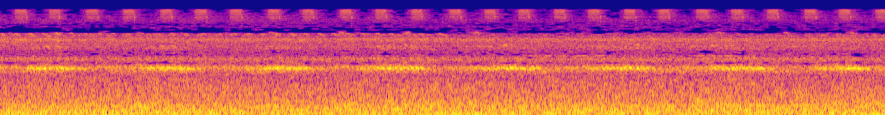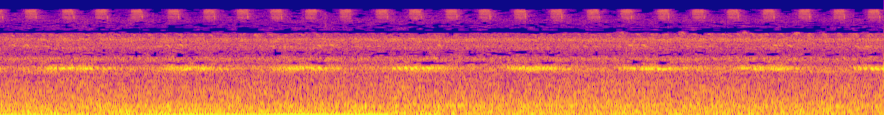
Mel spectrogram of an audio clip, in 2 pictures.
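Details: Crickets chirping outside on an evening deck under decoration lights: regular, clear pulses repeating roughly every half second, a high fine ticking trill, and a brief low hum partway through against a constant hiss.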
